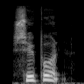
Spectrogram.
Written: søbund

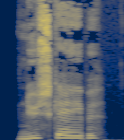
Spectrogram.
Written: nyskabe

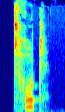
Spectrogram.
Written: trut

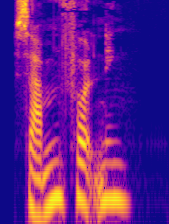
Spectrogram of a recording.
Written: sammenfoldning

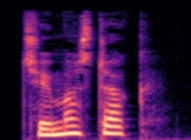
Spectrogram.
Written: tømmerstok

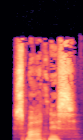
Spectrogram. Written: smartness

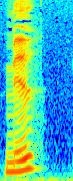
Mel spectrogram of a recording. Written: med

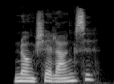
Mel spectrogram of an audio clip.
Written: nonchalance

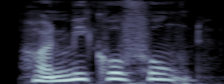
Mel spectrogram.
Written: håndmikrofon

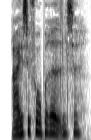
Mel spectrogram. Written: rejseforberedelse

